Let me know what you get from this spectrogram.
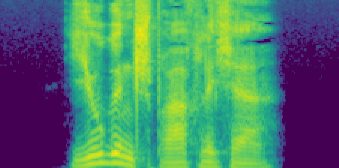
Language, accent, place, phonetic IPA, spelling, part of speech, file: German, Germany, Berlin, [ˈjuːɡn̩tˌʃpʁaːxlɪçɐ], jugendsprachlicher, adjective, De-jugendsprachlicher.ogg
- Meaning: inflection of jugendsprachlich: 1. strong/mixed nominative masculine singular 2. strong genitive/dative feminine singular 3. strong genitive plural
